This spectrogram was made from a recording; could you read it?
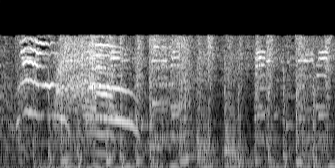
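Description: cat meowing

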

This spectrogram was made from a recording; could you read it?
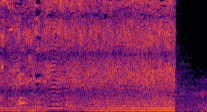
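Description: dolphin sounds

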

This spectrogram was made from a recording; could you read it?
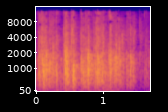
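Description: hands clapping

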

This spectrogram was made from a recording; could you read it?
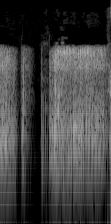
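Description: nose blowing

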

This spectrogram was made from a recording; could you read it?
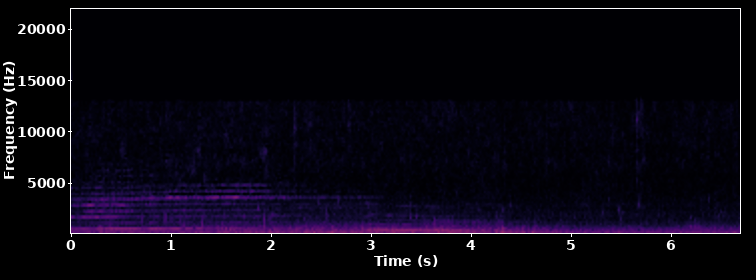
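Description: whale vocalizations underwater

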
